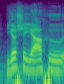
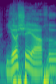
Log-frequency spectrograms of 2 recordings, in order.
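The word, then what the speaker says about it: יֹאשִׁיָּהוּ: josiah known as yoshiyachu yoshiyahu is how you pronounce his name in the hebrew tongue yoshiyahu or josiah was eight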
